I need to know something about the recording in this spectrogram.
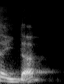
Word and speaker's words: AIDA: La matrice AIDA, ou EDA, on peut le prononcer des deux manières, c'est en fait l'acronyme de attirante.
